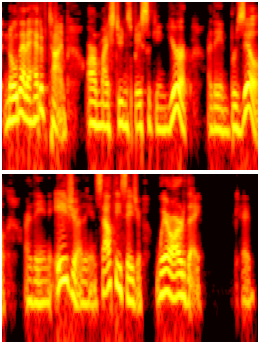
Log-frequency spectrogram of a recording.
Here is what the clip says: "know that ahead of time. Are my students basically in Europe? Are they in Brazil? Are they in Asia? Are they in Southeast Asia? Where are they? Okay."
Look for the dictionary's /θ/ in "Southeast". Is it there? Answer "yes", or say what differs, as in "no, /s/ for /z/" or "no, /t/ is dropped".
yes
